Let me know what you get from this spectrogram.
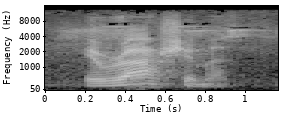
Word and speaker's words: Hiroshima: It's pronounced Hiroshima. If you're going to remove it from the face of the earth, you ought to know how to say it.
